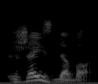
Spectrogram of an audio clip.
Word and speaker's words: žaisdavo: But when there is a consonant before dav, before the suffix dav, žaisti, žaisdavo, the s somehow is pronounced like z.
